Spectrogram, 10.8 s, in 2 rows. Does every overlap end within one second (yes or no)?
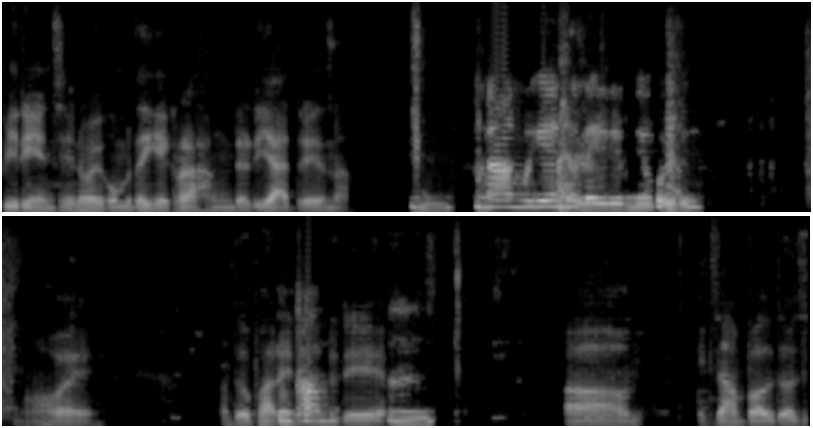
yes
